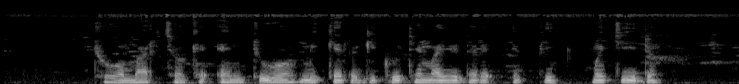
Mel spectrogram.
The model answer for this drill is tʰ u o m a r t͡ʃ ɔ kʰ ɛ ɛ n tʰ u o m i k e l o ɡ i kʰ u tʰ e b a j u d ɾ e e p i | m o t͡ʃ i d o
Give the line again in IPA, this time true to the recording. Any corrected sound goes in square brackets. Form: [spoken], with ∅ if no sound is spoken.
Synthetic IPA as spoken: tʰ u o m a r t͡ʃ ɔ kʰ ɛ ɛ n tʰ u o m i k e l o ɡ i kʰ u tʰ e [m] a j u d ɾ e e p i | m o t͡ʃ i d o

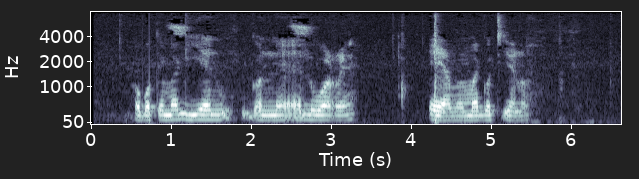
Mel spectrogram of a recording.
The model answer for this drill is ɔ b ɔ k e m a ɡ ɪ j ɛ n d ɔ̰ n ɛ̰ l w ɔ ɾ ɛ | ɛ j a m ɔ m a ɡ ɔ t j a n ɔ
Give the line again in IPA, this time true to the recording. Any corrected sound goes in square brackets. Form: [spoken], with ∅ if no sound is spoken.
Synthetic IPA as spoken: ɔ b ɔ k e m a ɡ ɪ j ɛ n [ɡ] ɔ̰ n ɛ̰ l w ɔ ɾ ɛ | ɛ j a m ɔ m a ɡ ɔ t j [e] n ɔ

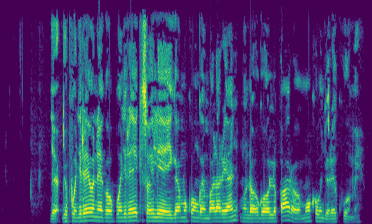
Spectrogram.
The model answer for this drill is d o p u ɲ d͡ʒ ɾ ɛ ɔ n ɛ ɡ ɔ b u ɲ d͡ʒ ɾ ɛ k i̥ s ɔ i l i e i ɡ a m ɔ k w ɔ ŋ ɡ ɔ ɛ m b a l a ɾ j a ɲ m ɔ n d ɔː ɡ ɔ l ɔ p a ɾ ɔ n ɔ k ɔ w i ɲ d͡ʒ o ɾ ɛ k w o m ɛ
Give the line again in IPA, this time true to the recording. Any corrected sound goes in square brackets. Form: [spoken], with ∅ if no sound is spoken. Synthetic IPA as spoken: [d͡ʒ] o p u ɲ d͡ʒ ɾ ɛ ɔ n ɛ ɡ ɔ [p] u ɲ d͡ʒ ɾ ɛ k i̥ s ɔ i l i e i ɡ a m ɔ k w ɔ ŋ ɡ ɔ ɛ m b a l a ɾ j a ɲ m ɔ n d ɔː ɡ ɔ l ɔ p a ɾ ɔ [m] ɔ k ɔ w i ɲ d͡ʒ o ɾ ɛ k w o m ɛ

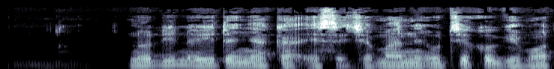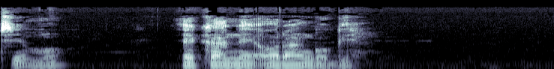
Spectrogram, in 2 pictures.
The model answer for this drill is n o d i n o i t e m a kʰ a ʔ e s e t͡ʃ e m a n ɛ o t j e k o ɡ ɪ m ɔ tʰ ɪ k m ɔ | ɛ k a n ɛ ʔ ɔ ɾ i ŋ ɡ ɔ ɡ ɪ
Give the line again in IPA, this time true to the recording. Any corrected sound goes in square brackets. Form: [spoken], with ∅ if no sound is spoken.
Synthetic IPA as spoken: n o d i n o i t e [ɲ] a [k] a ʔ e s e t͡ʃ e m a n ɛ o t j e k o ɡ ɪ m ɔ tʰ ɪ [∅] m ɔ | ɛ k a n ɛ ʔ ɔ ɾ [a] ŋ ɡ ɔ ɡ ɪ

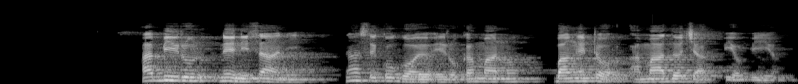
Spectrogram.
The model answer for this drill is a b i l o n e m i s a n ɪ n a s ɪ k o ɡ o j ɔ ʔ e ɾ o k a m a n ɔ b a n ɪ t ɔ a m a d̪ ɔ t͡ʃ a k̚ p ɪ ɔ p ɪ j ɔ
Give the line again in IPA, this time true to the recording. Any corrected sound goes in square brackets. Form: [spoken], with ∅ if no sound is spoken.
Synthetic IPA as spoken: a b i [ɾ] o n e [n] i s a [ɲ] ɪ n a s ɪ k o ɡ [ɔ] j ɔ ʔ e ɾ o k a m a n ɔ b a [ŋ] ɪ t ɔ a m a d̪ ɔ t͡ʃ a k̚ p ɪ ɔ p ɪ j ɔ

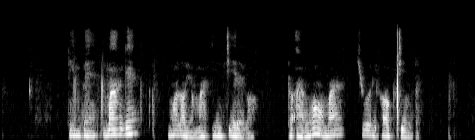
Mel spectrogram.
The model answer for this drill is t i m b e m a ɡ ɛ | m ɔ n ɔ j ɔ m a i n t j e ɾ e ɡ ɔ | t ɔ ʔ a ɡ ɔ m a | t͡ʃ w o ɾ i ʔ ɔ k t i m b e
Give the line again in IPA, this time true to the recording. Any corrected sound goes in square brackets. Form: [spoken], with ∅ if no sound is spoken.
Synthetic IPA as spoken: t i m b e m a ɡ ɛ | m ɔ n ɔ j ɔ m a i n t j e ɾ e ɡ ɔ | t ɔ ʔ a [ŋ] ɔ m a | t͡ʃ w o ɾ i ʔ ɔ k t i m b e

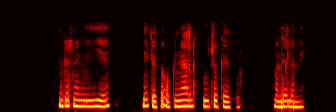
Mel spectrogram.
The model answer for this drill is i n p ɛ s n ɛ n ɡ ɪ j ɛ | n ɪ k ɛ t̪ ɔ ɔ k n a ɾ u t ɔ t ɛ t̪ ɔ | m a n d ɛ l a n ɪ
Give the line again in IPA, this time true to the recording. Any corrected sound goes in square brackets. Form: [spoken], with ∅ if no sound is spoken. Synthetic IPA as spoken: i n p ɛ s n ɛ n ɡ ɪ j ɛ | n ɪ k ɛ t̪ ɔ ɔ k [ɲ] a [l] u [t͡ʃ] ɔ [k] ɛ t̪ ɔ | m a n d ɛ l a n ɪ

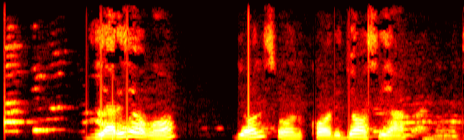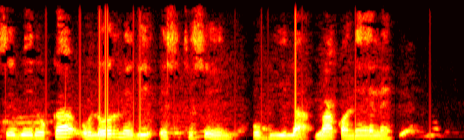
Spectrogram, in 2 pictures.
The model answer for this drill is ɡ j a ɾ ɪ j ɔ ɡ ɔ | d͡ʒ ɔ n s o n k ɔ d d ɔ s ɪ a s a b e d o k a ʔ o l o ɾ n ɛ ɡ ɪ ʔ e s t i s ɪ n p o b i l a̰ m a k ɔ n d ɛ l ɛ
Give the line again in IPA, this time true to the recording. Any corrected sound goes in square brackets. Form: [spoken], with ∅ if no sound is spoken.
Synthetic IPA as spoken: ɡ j a ɾ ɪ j ɔ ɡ ɔ | d͡ʒ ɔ n s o n k ɔ d [d͡ʒ] ɔ s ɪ a s [e] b e d o k a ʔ o l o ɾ n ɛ ɡ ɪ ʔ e s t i s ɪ n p o b i l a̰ m a k ɔ n d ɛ l ɛ

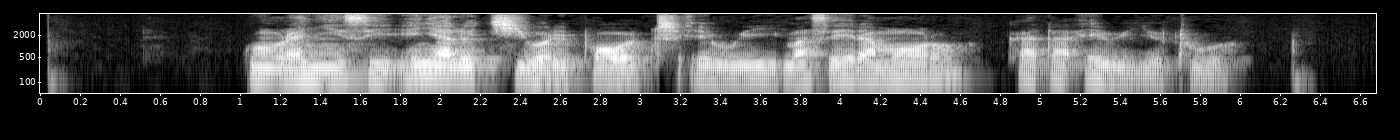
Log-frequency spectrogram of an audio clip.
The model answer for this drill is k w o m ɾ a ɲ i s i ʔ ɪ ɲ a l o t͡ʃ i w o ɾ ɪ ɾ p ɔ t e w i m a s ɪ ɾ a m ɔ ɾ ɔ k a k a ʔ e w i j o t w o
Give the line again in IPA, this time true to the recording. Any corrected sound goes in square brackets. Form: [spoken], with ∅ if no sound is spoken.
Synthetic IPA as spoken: k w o m ɾ a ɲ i s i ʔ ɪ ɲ a l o t͡ʃ i w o ɾ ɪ [∅] p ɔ t e w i m a s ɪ ɾ a m ɔ ɾ ɔ k a [t] a ʔ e w i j o t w o

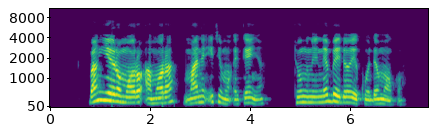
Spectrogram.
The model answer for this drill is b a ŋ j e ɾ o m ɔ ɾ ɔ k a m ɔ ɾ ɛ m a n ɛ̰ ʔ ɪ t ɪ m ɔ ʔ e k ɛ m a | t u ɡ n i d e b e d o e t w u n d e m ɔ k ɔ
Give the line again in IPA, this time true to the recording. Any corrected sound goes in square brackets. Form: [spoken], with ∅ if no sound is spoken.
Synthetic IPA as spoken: b a ŋ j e ɾ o m ɔ ɾ ɔ [ʔ] a m ɔ ɾ [a] m a n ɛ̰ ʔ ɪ t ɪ m ɔ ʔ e k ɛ [ɲ] a | t u [ŋ] n i [n] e b e d o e [k] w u n d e m ɔ k ɔ

